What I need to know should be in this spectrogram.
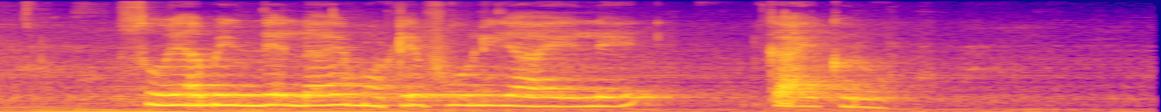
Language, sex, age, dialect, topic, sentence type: Marathi, female, 18-24, Varhadi, agriculture, question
